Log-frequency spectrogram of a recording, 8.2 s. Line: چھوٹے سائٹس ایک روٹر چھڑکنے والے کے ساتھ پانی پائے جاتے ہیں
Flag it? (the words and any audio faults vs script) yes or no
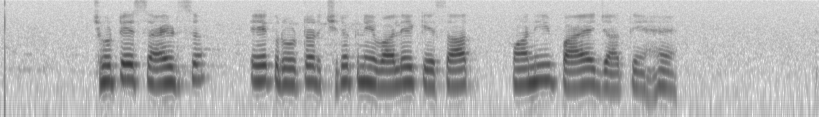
no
